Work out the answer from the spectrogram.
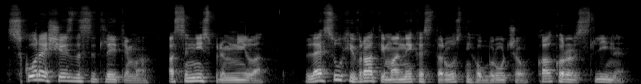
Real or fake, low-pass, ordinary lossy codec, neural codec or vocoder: real; none; none; none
